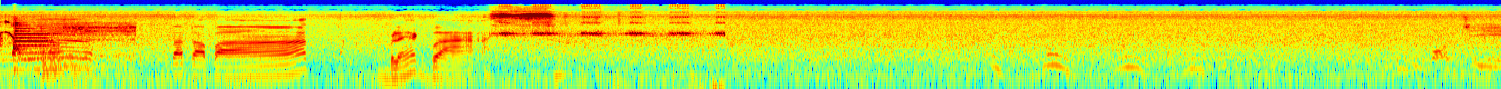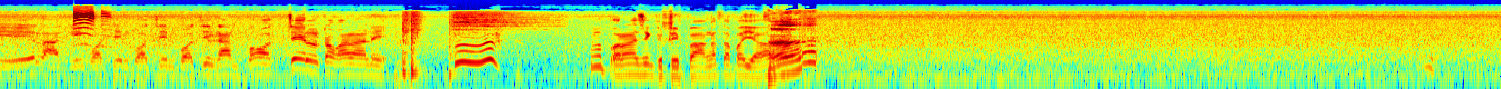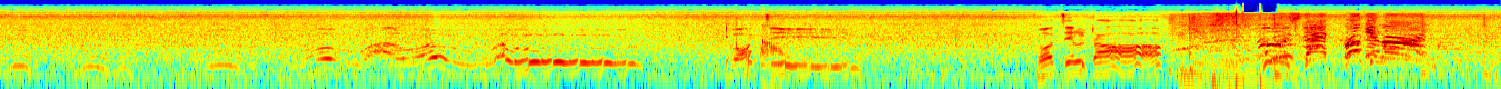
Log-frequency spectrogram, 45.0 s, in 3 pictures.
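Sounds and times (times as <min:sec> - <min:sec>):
insect chirping in pulses: 0:00.0 - 0:01.5, 0:04.9 - 0:07.3, 0:15.7 - 0:16.2
low hum: 0:00.0 - 0:01.7
low rise-and-fall tones: 0:00.0 - 0:02.0
fast-flowing shallow river: 0:03.1 - 0:21.6, 0:23.1 - 0:42.9
fast-flowing river rushing: 0:23.3 - 0:40.4.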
